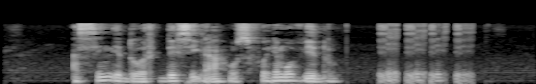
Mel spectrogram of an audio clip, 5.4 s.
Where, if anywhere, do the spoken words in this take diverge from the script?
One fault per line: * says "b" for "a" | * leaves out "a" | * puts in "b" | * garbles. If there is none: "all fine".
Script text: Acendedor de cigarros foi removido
all fine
